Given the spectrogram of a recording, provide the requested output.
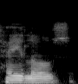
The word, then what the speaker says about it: halos: Radioactive hallows. Good grief, it's pronounced halos.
